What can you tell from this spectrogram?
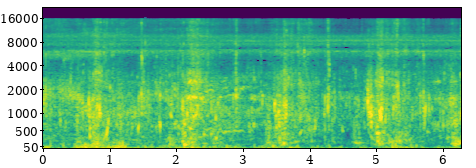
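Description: Canoe paddles dipping into and pulling through calm water, each stroke a short splash with drips, coming irregularly about once a second.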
